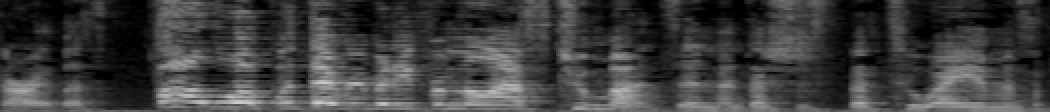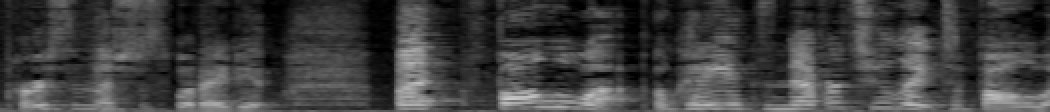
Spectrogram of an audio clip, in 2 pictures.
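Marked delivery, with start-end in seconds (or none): 0.0-2.5 fast, louder pep to herself; fired-up burst. Retold or imitated. Deciding to follow up with everyone, a fast pumped-up burst. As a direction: rattle it off all pumped up. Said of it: "I get on these bursts where I'm like".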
